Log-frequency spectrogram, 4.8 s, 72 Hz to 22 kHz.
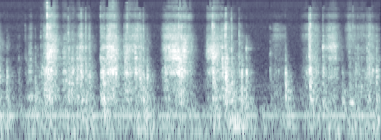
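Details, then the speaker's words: PS4 disc drive with slow disc intake and eject, tested after being taken apart and reassembled. Repeated whirring and rubbing bursts about every second as the mechanism cycles, but no disc loads. The mechanism seems stuck in the wrong position; cause unconfirmed. "it seems to think that there's something in there now so i don't know what way i don't know why it's stuck that way"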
